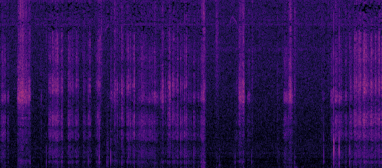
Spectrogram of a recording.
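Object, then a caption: Pen tip on a paper notebook page. A pen held in the fingers writes green Hangul on a paper page of a spiral notebook. The pen tip makes a soft, bright, scratchy sound, with short strokes and taps over a low steady hum.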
